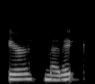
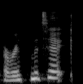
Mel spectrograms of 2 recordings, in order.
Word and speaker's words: arithmetic: Lesson Four and it's arithmetic sequences I know a lot of times people want to say arithmetic but we pronounce this arithmetic sequences so we're going to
